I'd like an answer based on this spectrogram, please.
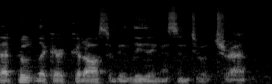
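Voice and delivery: grumbled, to no one in particular. Speaking in character, talking to oneself: said under the breath. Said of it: "I kinda say this under my breath".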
